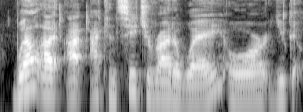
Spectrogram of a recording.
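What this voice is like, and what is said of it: Put-on Southern US accent. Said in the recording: “I almost slipped into a southern accent for that... I guess I am just going to be with a southern accent.”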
